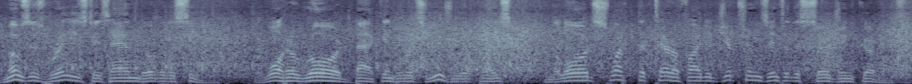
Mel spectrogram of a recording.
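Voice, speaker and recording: A man narrating scripture as a dramatized reading, in a measured, declarative manner. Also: fairly low pitch, heavy background noise. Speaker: Bible narrator.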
